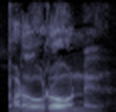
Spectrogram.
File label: "paro ronw", Apatani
